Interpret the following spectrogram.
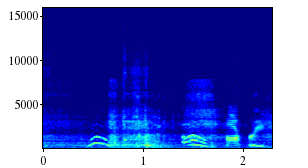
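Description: A voice making two short sounds without clear words, each rising and falling in pitch, about a second apart.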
